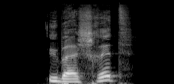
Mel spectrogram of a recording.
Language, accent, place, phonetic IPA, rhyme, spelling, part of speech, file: German, Germany, Berlin, [ˌyːbɐˈʃʁɪt], -ɪt, überschritt, verb, De-überschritt.ogg
- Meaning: first/third-person singular preterite of überschreiten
